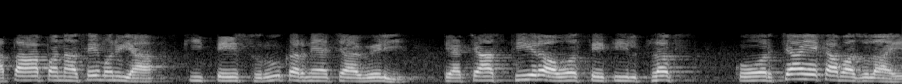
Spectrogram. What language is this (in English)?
Marathi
